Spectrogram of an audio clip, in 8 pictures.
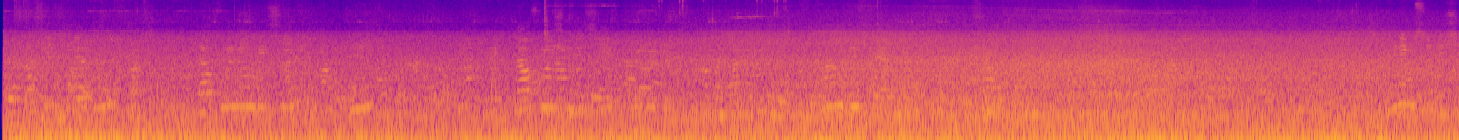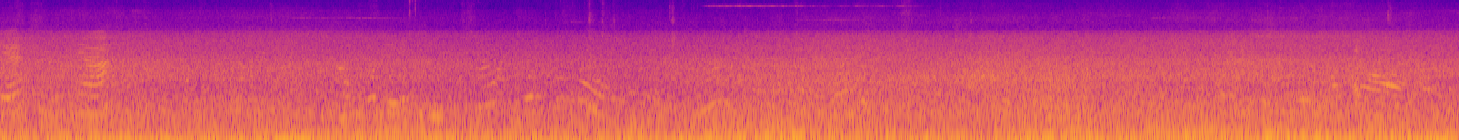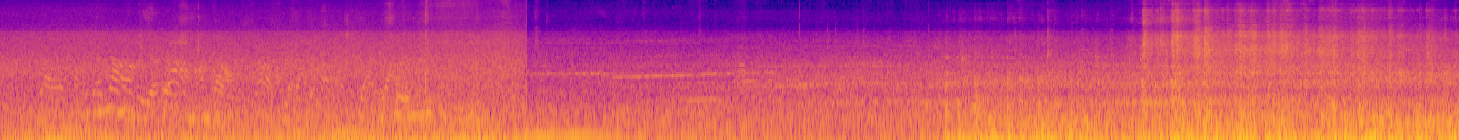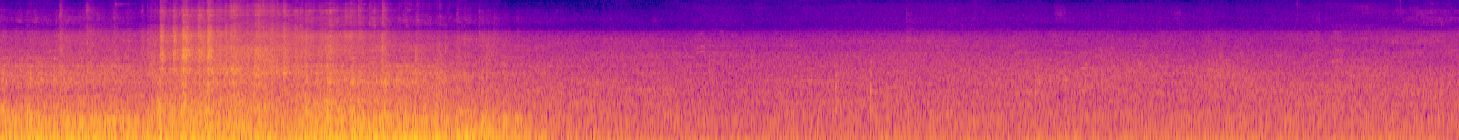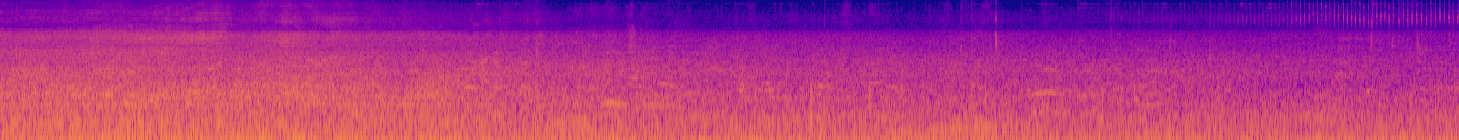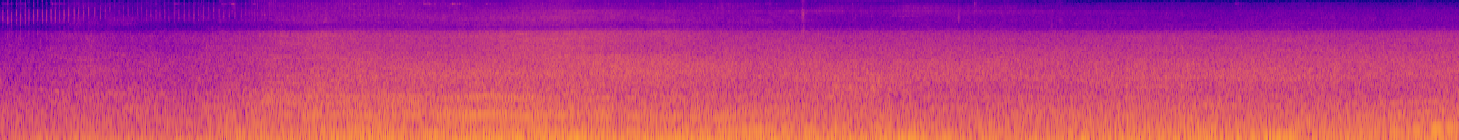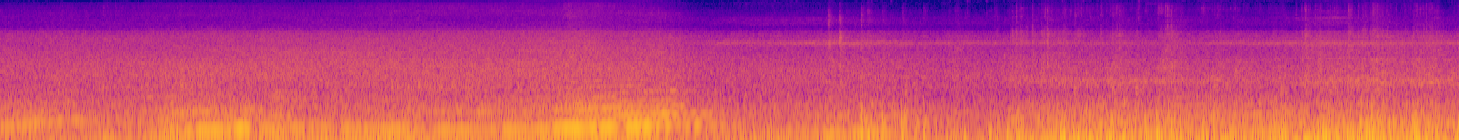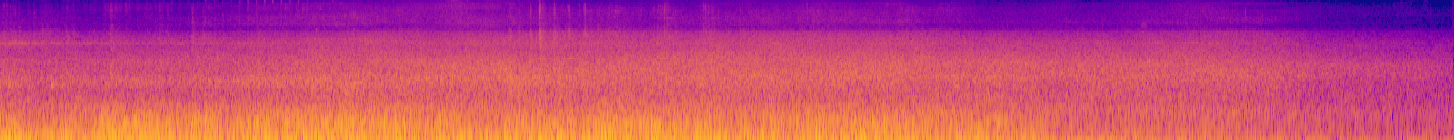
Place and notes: people and dogs, traffic and a passing by tram
soundmap nrw - social ambiences and topographic field recordings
